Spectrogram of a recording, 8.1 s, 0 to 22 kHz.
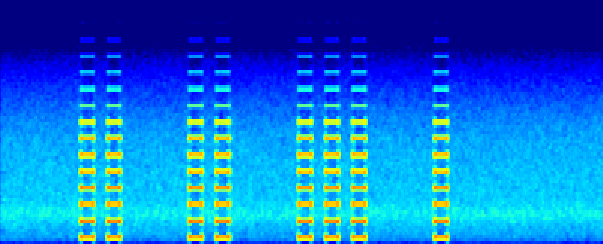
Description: Beep code, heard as beeps from a small speaker, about 740 Hz. 2-2-3-1. In Phoenix BIOS tables: unexpected interrupt.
